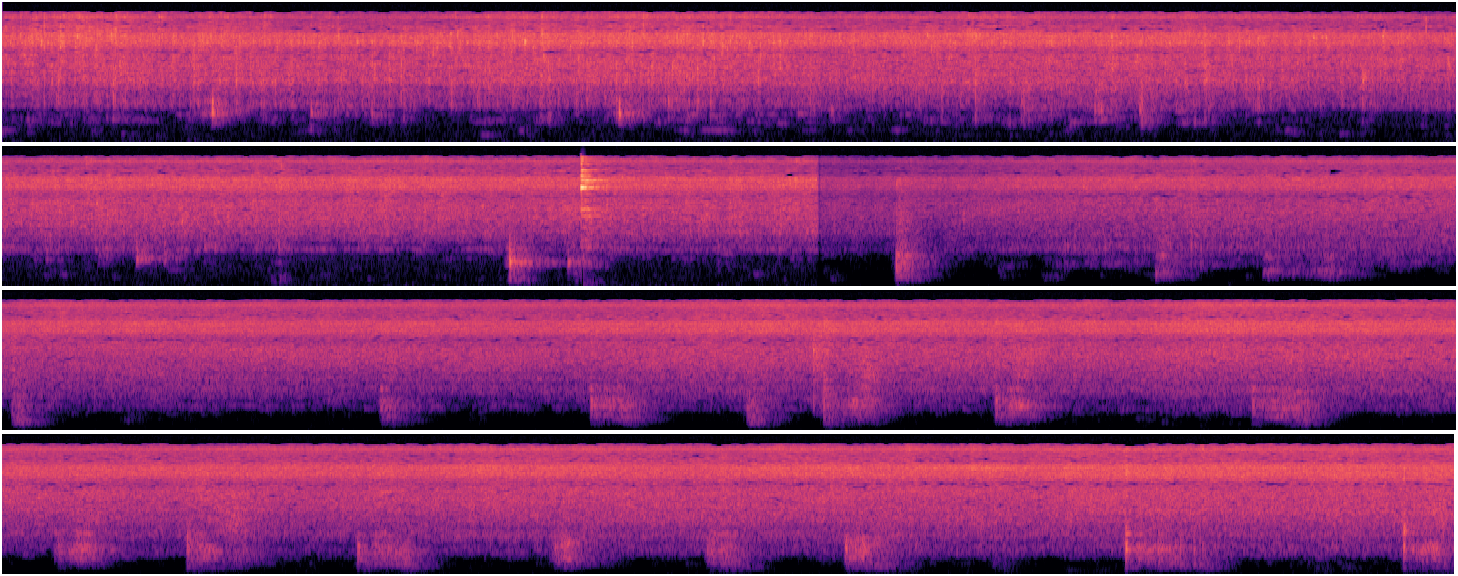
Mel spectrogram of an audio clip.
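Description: Jackfruit pieces frying in coconut oil with onions in a pan, a steady sizzle, with a spoon stirring and scraping the pan again and again, more often in the second half. A sharp knock about ten seconds in; the sizzle drops off suddenly soon after and slowly builds again.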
